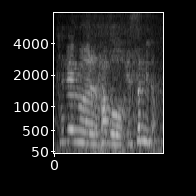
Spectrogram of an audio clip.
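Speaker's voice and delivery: normal talking voice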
